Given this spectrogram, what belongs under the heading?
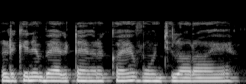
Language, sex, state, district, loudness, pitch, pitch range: Hindi, male, Uttar Pradesh, Shamli, -14 LUFS, 160 Hz, 160-165 Hz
